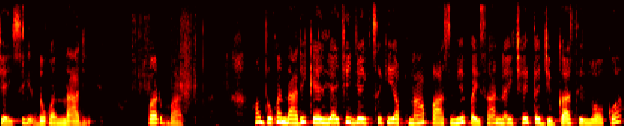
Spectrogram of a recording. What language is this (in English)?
Maithili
